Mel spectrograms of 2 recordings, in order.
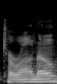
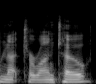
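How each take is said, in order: First: The name is said in the clipped local way. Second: The name is said with every syllable fully pronounced. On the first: The speaker calls it right. "notice how I said it properly" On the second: The speaker calls it wrong.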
